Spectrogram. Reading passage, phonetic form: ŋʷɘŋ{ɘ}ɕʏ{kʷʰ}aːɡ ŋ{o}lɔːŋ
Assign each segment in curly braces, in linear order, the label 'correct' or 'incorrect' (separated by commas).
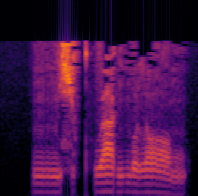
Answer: correct, correct, correct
